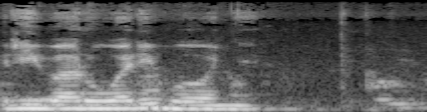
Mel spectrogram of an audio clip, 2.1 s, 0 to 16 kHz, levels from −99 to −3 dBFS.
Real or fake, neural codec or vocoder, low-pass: real; none; 14.4 kHz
